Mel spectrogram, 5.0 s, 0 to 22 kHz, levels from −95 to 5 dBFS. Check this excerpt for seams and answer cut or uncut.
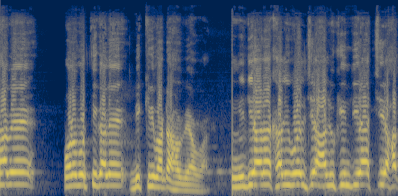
cut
